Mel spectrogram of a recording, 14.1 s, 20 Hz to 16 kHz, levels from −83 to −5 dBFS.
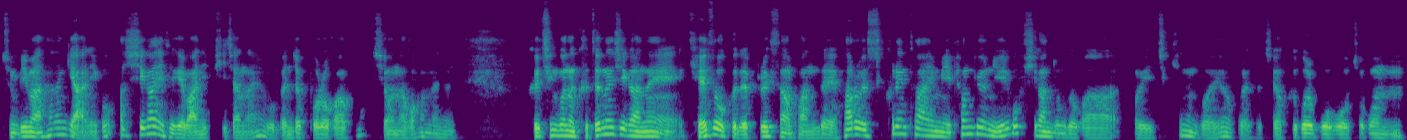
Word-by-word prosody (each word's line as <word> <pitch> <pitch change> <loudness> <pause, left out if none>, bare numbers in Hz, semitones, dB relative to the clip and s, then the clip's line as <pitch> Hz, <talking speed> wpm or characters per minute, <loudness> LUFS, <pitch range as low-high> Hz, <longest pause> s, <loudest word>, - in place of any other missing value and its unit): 준비만 115 +1 +2
하는 165 +3 -3
게 130 - +1
아니고 80 0 0
사실 135 - -5
시간이 175 -3 +2
되게 100 -4 +2
많이 80 +2 +2
비잖아요. 80 +12 -5
뭐 - - -5
면접 95 +5 -2
보러 90 -2 +1
가고 85 - -5
지원하고 85 -6 -4
하면은. 95 -5 -8 0.8
그 110 - +6
친구는 140 +1 +3
그 - - -3
뜨는 170 +5 +4
시간에 125 - +3
계속 - - +4
그 - - +4
넷플릭스만 110 +3 +2
봤는데 85 -1 -2
하루에 155 0 +4
스크린타임이 150 - 0
평균 180 -5 0
7 165 +10 +1
시간 130 -6 +1
정도가 90 -5 -3
거의 80 -1 -4
찍히는 130 -7 -5
거예요. 90 +8 -4
그래서 - - -8
제가 85 0 -5
그걸 105 -1 +2
보고 95 -1 +1
쪼금 95 -2 -4
110 Hz, 390 characters per minute, -24 LUFS, 90-140 Hz, 0.8 s, 그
